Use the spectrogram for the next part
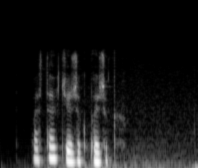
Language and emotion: Russian, neutral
